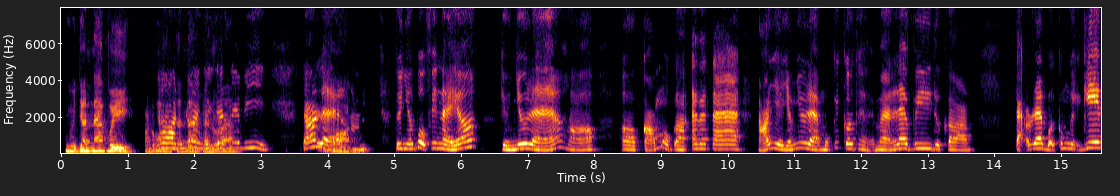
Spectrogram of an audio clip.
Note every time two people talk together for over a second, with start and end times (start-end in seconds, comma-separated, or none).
1.5-2.7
